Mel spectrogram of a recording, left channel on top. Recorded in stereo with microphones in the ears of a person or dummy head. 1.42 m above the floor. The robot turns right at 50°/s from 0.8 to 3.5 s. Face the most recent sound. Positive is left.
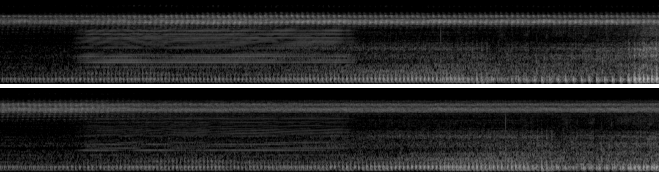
turn(degrees=125)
